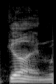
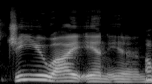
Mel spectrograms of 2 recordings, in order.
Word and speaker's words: Guinn: However, is it Gwynn? I thought it was Gunn was the guy's last name, the author. – It's Guinn.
